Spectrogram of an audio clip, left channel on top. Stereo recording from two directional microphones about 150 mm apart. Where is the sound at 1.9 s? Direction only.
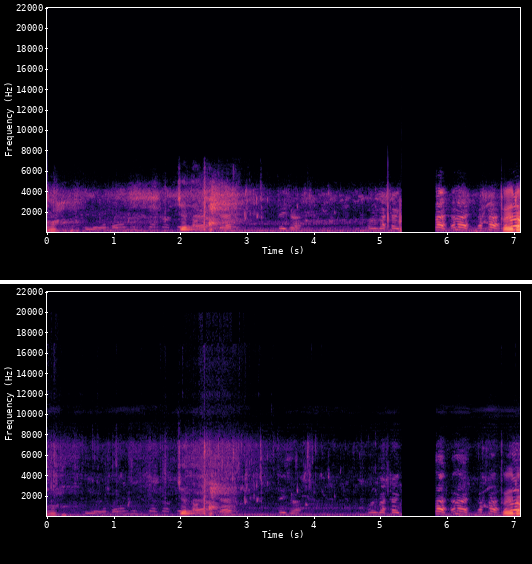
40° right (ahead or behind).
